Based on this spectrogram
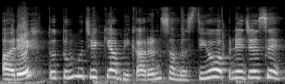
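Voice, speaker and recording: A woman's voice: high-pitched, a little fast, faint music behind, voice pushed up, lightly acted. A woman voicing an arrogant, spoiled young woman from a rich family who scolds and sneers, in a storybook drama. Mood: haughty scolding.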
